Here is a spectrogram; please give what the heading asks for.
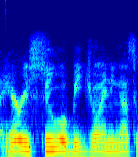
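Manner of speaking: normal talking voice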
